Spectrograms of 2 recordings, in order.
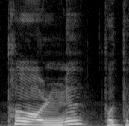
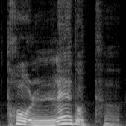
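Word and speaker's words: תּוֹלְדֹת: 톨르도트 그렇게 읽으면 돼요. 어떤 사람은 톨레도트 이 밑에 점 아래에 두 개 박은 건 이건 불분명한 발음이다.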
